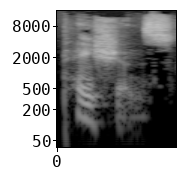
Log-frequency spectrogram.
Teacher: they have that T-I-E, which is pronounced sh, with that schwa sound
